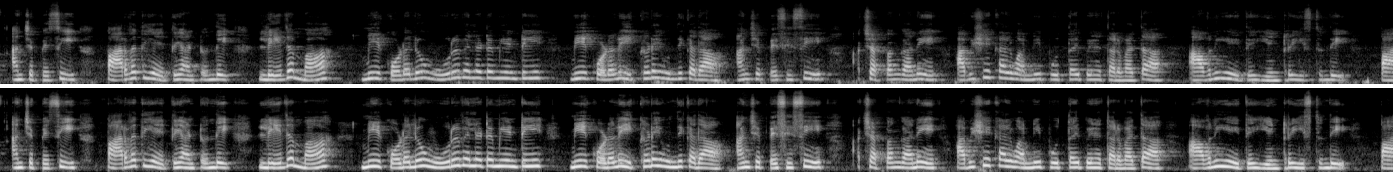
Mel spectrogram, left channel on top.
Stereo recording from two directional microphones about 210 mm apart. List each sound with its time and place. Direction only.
0.5 s a woman's voice: 25° right (ahead or behind)
1.3 s a woman's voice: centre (ahead or behind)
1.7 s a woman's voice: 30° right (ahead or behind)
4.0 s a woman's voice: 45° right (ahead or behind)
